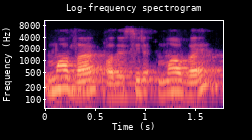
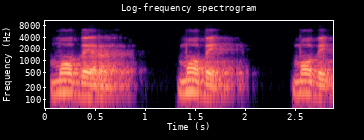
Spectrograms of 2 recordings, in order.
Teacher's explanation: En Liverpool se atestigua el fenómeno conocido como oclusión de fricativas, que consiste en que las interdentales se van a realizar así.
